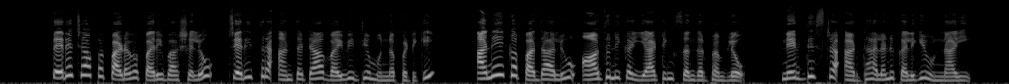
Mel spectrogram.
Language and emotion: Telugu, neutral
